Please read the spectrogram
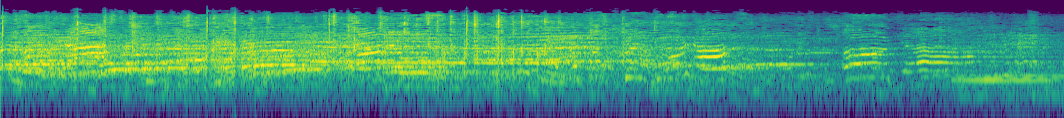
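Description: Crowd cheering and shouting, many high young voices overlapping at once; the cheering thins out and quietens over the last few seconds.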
